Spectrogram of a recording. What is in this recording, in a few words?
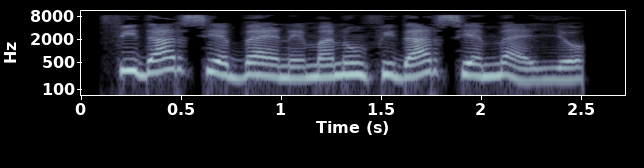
italian sayings about life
